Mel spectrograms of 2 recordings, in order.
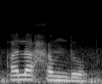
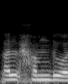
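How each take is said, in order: First: A short vowel follows the l before h. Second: The l runs straight into the h. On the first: The speaker calls it wrong. "हरकत दे दी" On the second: The speaker calls it right. "असल है"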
